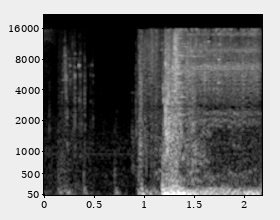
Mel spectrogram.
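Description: A grenade is thrown.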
